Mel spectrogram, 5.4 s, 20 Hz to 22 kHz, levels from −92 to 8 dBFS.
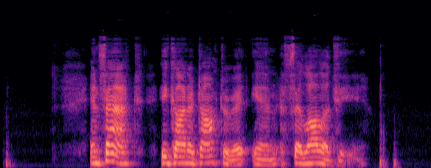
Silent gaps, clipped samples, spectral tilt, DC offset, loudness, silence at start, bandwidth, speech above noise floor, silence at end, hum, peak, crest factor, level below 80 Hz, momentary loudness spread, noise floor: none; under 0.1%; -6.5 dB/octave; under 0.1%; -19 LUFS; 0.05 s; 9.2 kHz; 50 dB; 0.45 s; none; 0 dBFS; 20 dB; -56 dBFS; 24 LU; -69 dBFS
